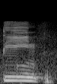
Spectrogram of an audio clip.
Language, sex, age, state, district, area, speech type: Urdu, male, 30-45, Delhi, Central Delhi, urban, read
